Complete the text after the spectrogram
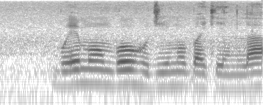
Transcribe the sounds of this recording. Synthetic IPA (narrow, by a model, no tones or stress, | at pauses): bʊɛmoŋ̩boɦʊdimobakʼeŋ̩la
